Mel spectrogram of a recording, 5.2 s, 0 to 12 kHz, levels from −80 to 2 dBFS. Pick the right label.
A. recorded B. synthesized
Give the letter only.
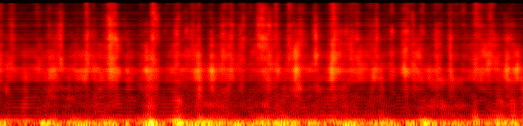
B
